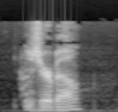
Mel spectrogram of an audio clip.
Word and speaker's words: Gerbil: Gerbil. – Can you spell that? – G-E-R-B-I-L. – B-I-L.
